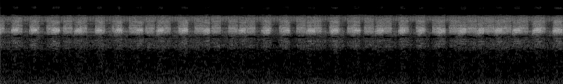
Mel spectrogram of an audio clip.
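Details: Cicadas singing in summer in Provence, southern France: a dense, high, rasping buzz pulsing in rapid regular beats, about three per second, steady throughout with no other sounds.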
